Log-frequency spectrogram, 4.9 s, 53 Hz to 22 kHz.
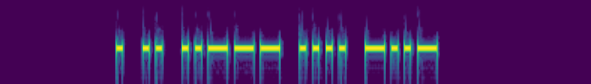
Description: Morse code, heard as a keyed tone, about 22 wpm, 700 Hz. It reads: EI2HX
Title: DXCC-100 Call Signs - 5 Characters - Repeated 2x - 22wpm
